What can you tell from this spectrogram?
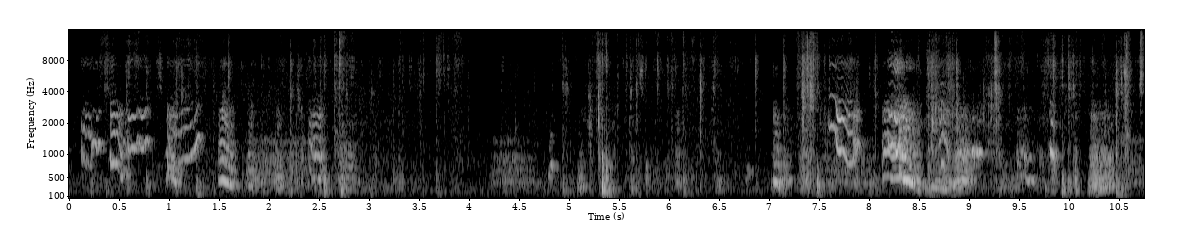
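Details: Playful Yorkshire Terrier puppies in Stockport, Cheshire, UK, giving a busy stream of short high whines and squeaky yips, several overlapping, with a quieter pause midway before a louder burst of squeals near the end.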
